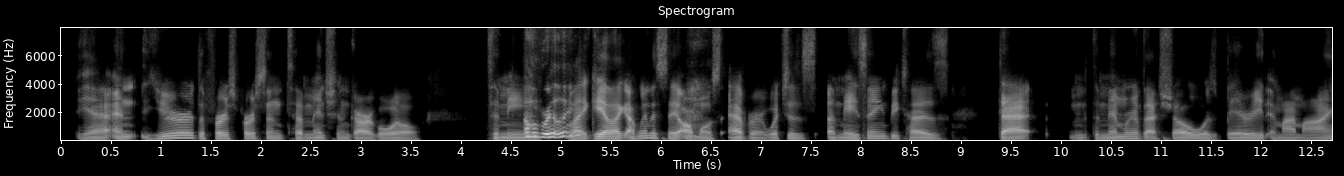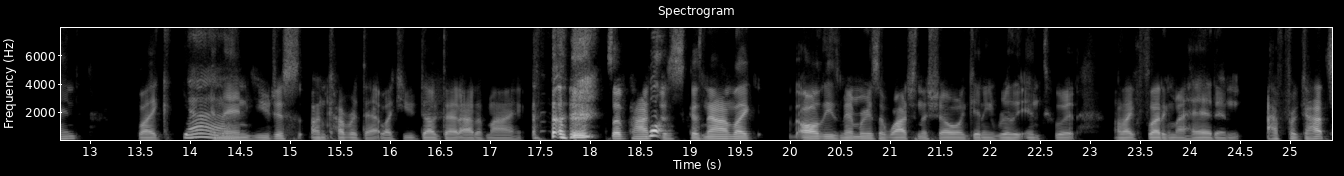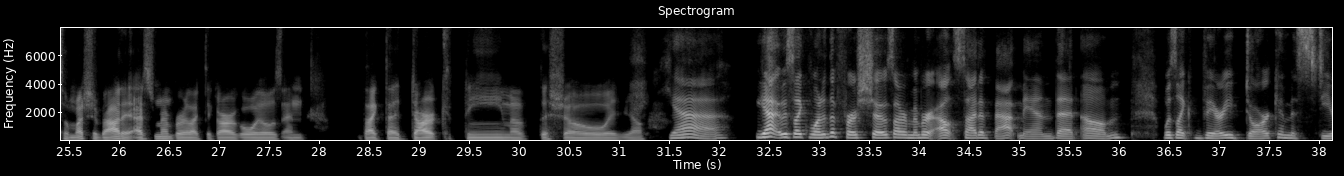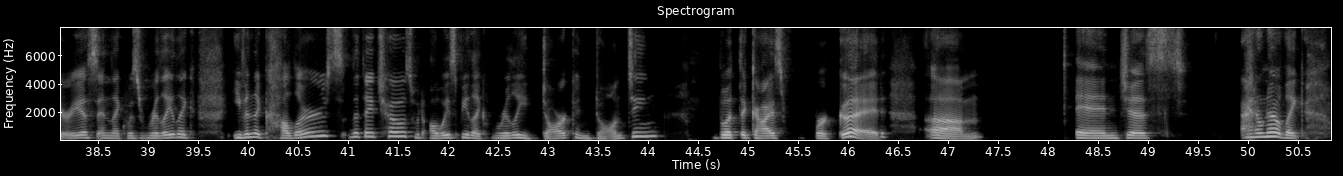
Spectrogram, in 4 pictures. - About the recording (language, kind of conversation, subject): English, unstructured, Which TV shows or movies do you rewatch for comfort?
- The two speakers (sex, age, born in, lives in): female, 40-44, United States, United States; male, 40-44, United States, United States
- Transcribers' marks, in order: laughing while speaking: "Oh, really?"; tapping; chuckle; other background noise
